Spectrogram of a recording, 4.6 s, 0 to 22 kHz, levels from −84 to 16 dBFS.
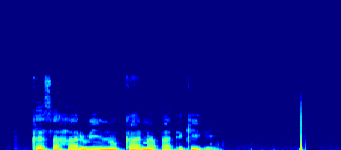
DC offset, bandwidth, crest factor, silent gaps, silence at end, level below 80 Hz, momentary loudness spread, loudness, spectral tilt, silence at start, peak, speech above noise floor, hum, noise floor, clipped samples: under 0.1%; 10.5 kHz; 16 dB; none; 0.55 s; -64 dBFS; 16 LU; -21 LUFS; -9.5 dB/octave; 0.4 s; -8 dBFS; 53 dB; none; -73 dBFS; under 0.1%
